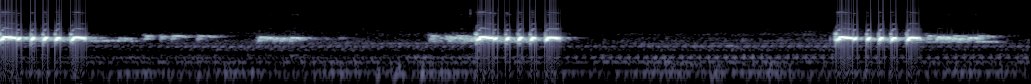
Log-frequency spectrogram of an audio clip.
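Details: White zebra dove (perkutut putih) lure song for prompting local doves: three loud bursts of rapid staccato coos roughly four seconds apart, each followed by shorter, softer cooing phrases.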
